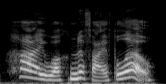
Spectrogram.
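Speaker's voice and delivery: ordinary delivery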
